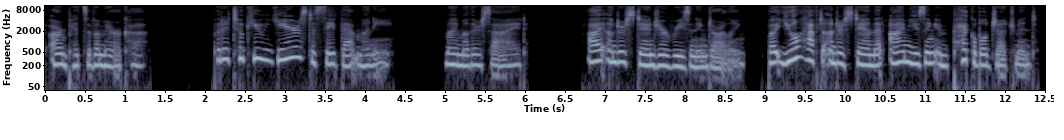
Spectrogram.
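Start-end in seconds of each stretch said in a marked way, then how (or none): none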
